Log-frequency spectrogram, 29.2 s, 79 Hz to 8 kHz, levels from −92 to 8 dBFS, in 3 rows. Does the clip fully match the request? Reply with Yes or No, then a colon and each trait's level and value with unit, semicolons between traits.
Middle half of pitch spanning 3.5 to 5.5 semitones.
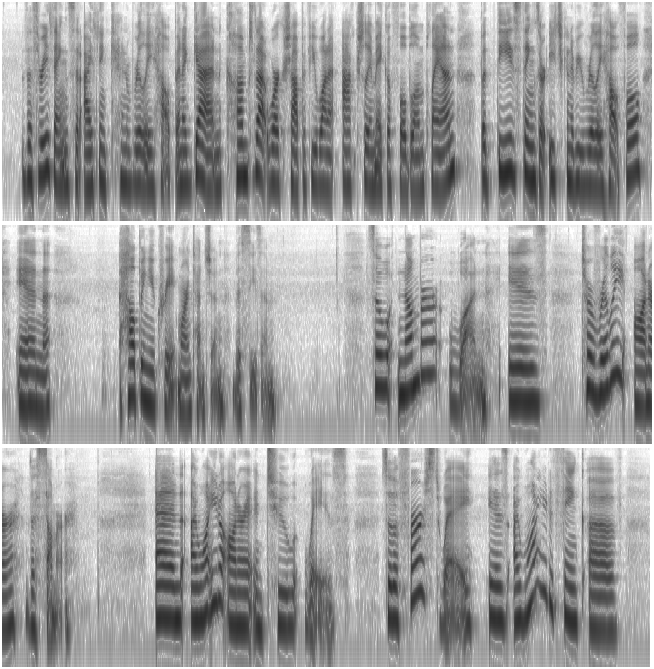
Yes: average, 4.4 semitones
